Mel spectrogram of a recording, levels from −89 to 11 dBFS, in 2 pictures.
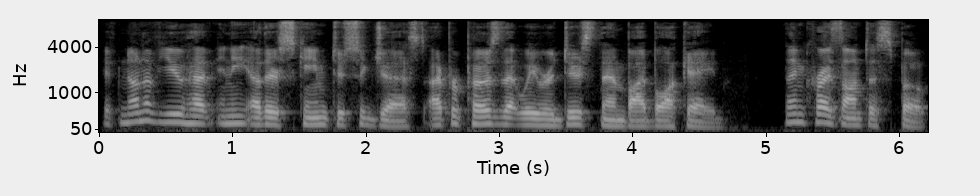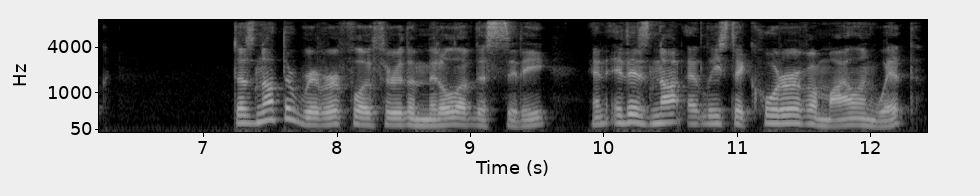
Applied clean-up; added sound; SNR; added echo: none; none; none; none.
